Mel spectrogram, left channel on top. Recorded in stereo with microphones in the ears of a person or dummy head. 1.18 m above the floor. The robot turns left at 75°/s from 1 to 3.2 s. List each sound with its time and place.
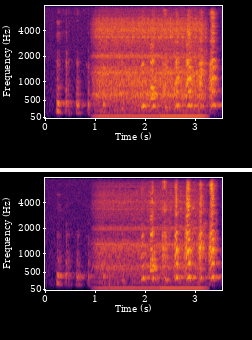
0.2 s laughter: 65° left (ahead or behind), 0.6 m; by 3.5 s 70° right (ahead or behind), 0.6 m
